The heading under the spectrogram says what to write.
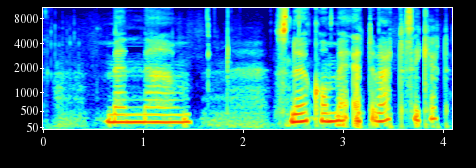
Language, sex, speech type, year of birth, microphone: Norwegian, female, spontaneous, 1961, Shure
